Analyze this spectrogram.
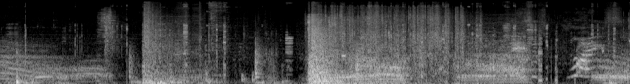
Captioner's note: tail thwaps, hits flesh, argh; wall breaks and a bear comes in roaring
